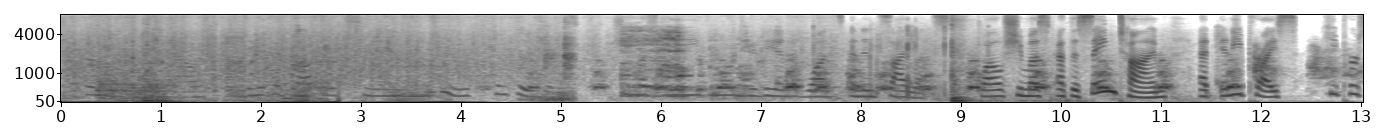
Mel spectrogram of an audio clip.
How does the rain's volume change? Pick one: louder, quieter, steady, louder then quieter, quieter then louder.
quieter then louder.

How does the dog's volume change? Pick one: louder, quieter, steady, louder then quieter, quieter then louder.
louder.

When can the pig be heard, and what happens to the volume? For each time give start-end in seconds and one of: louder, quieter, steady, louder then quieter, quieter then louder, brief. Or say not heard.
0.0-4.0 quieter then louder
5.5-7.5 brief.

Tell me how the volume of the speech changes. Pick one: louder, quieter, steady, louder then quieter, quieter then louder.
louder.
